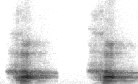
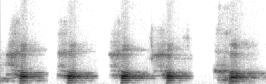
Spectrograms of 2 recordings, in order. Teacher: Nah, suaranya sedikit menebal. Karena ghain dan kha merupakan huruf tebal. Tidak boleh gha.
